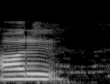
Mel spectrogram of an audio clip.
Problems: none marked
